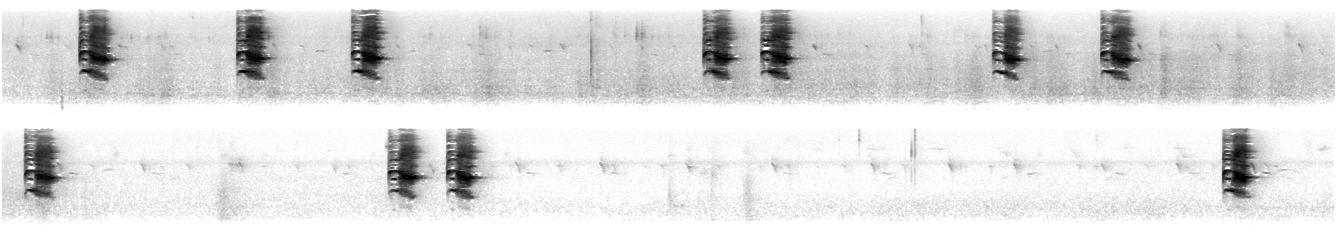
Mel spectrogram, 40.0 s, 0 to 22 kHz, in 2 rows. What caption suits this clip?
Blue Jay 2 - Grand Pre - Wolfville NS
Blue-Jay, nature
